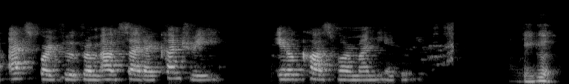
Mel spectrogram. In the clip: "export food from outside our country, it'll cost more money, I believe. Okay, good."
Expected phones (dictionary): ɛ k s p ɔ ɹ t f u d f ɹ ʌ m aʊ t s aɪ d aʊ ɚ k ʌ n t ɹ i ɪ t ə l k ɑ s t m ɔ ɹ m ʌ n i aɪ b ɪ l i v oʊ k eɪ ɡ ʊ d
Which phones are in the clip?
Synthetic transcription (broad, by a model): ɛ k s p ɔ ɹ t f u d f ɹ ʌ m aʊ t s aɪ d aʊ ɚ k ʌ n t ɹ i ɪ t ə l k ɑ s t m ɔ ɹ m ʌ n i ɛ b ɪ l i oʊ k eɪ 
